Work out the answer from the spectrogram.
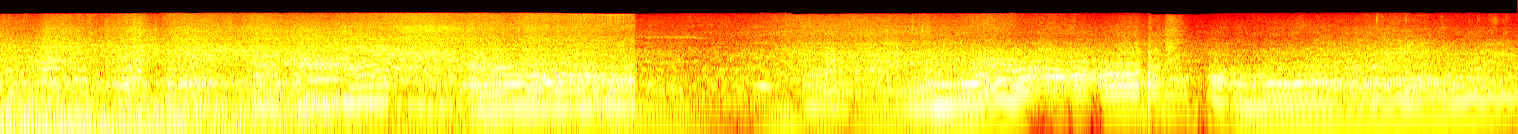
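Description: Rally car engine accelerating hard, its pitch climbing, falling at a gear change about nine seconds in, then climbing again. Before an abrupt cut about halfway through, the engine runs with dense tyre and road noise.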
